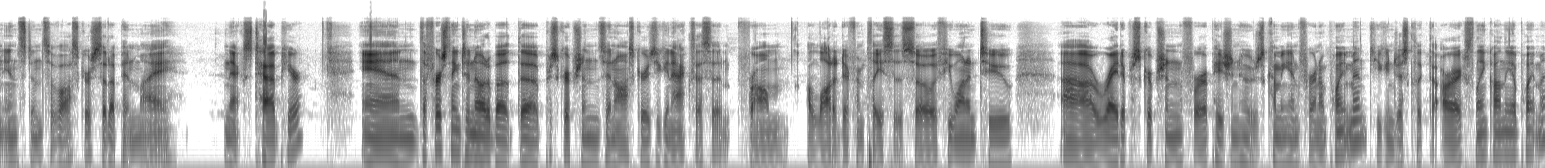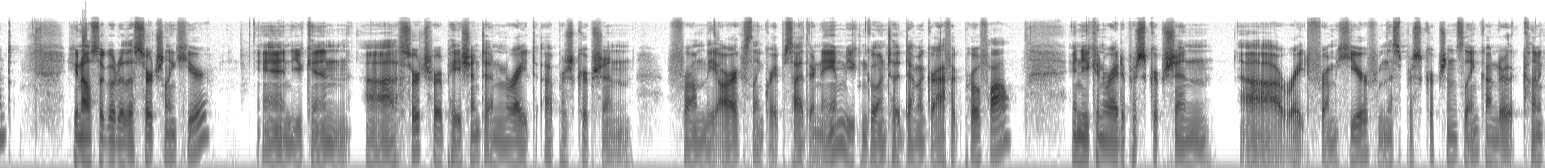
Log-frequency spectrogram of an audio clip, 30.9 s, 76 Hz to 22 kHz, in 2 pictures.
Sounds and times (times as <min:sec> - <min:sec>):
Speech: 0:00.0 - 0:25.6, 0:26.2 - 0:30.9.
